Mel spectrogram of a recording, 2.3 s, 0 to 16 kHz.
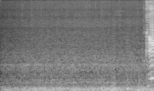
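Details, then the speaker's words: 2013 Ford Taurus SEL with the larger V6, test drive after a rear wheel hub bearing replacement: steady low road rumble at cruising speed with no tractor-like rattle or growl. Normal road noise; the old bearing was the cause. "I'm test driving and the car is nice and smooth. It does not sound like a rattle like a tractor. And so the bearing was the cause of the road noise."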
